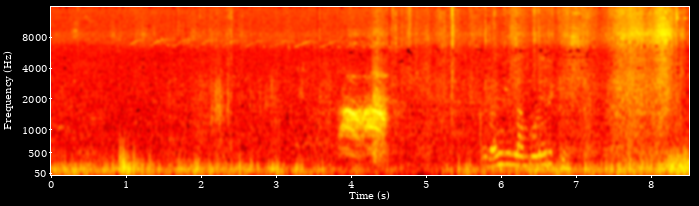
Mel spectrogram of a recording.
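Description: Low, irregular rumbling noise on the microphone, with a short higher pitched call about halfway through and a brief low voice sound a couple of seconds later.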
